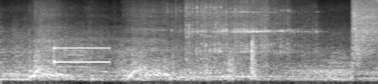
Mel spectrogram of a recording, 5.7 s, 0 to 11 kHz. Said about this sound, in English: Jeff Greck and the team pull away car number 2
